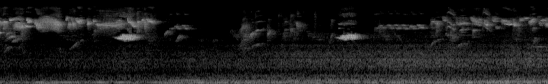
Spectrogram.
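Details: Breeding European goldfinches in Poland, recorded in 2018, twitter in quick, high, jingling bursts. Two louder, lower chirps stand out, separated by short gaps of quieter chatter.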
